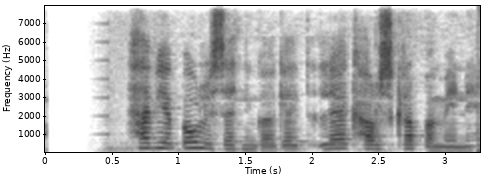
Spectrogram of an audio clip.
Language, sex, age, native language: Icelandic, female, 18-19, Icelandic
